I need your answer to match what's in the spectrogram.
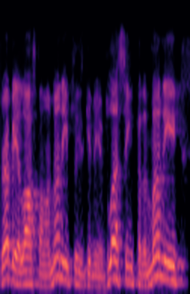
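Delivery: mock crying, tearful, begging tone. Retelling a man begging the Alter Rebbe for a blessing, imitating someone crying. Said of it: "he starts crying in the office".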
